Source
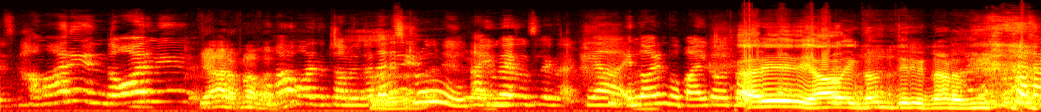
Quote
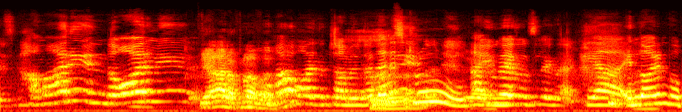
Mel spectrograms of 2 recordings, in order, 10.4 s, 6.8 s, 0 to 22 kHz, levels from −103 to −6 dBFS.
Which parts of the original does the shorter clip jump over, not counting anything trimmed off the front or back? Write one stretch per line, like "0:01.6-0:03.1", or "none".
none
